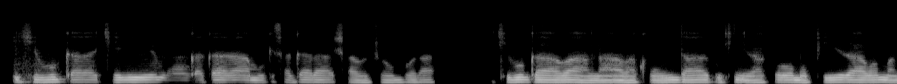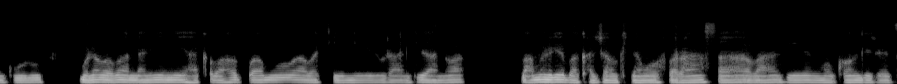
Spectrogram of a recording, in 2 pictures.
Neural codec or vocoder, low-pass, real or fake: codec, 16 kHz in and 24 kHz out, 1 kbps, XY-Tokenizer; 7.2 kHz; fake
